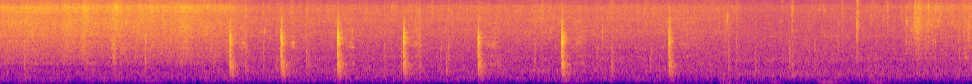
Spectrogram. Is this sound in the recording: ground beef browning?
yes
